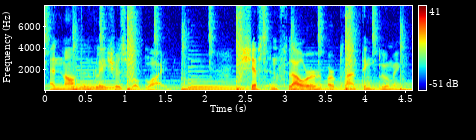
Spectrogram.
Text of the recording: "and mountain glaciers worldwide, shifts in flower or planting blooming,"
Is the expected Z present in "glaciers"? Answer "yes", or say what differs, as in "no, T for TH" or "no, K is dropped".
no, S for Z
